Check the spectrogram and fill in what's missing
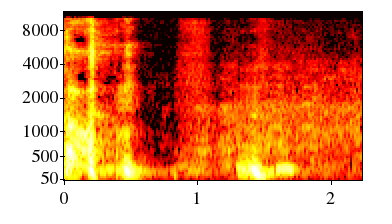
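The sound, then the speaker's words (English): A few throaty coughs and a rough throat clearing in two bursts, with a short quiet gap between them and no speech. “I started coughing already.”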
